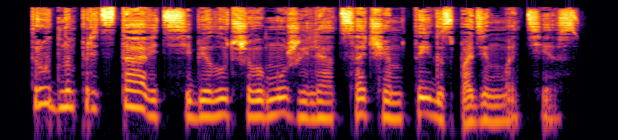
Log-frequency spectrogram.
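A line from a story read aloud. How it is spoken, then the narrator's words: Soft woman's voice. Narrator (Russian): мягко сказала она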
